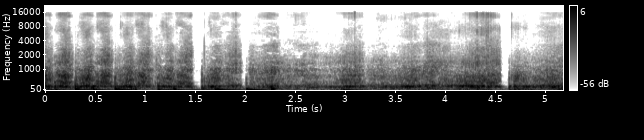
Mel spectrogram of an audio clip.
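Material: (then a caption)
Foam. Long white nails scratch fast on both sides of a hollow black foam windscreen covering a silver condenser microphone. The result is a dense, muffled, low-heavy rustling and scraping with a steady buzzing tone underneath, broken by brief silent dropouts.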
